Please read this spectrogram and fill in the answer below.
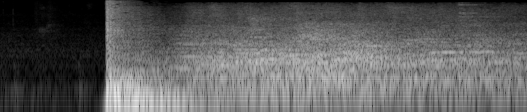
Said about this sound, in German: Da schlägt auf einmal die Tür auf.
